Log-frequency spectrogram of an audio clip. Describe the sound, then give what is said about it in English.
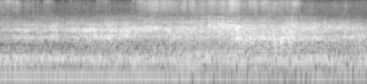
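A light propeller aircraft, one of several taking off, drones steadily overhead during a wild walk near the Trundle. Its engine is a loud, sustained low hum with a rough buzzing texture that holds constant throughout, with no voices. “We're now being buzzed by light aircraft on a wild walk.”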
